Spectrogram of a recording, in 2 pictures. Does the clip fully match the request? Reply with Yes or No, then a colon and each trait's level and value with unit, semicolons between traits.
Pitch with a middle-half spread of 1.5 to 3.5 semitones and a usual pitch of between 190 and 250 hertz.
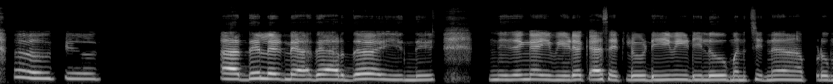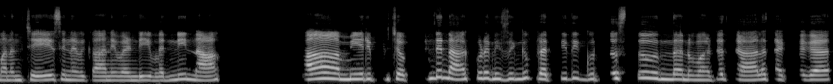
Yes: average, 3.0 semitones; high, 220 Hz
